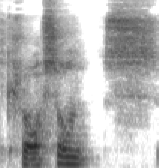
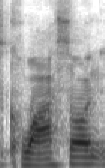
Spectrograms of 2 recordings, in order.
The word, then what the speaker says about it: croissant: I say croissant. But Rachel says quasonant. She replaces the R with a W.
